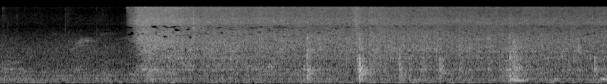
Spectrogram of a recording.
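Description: Small turmeric-marinated pabda fish hitting hot oil in a cast-iron kadai: a loud, steady sizzle starts suddenly about a second in and keeps going, with a few sharp spits and crackles of oil.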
